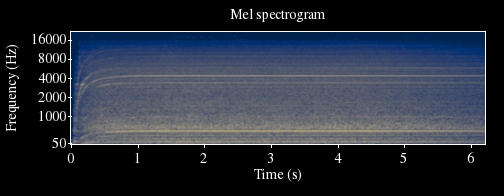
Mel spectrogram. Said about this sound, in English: Vacuum cleaner. Vacuum cleaner? Ooh, like a shop vac?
